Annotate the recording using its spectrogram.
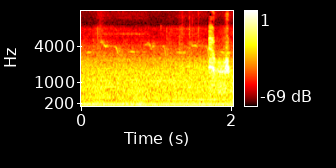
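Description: Steady low hum of a quiet room, with a couple of brief faint bird chirps near the end.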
